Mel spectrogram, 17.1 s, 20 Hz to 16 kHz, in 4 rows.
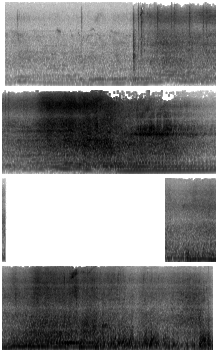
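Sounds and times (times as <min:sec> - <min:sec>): rally car engine revving: 0:00.3 - 0:08.6, 0:11.8 - 0:17.0.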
